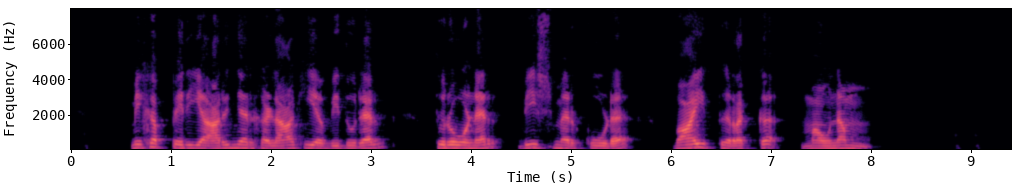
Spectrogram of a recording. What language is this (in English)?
Tamil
